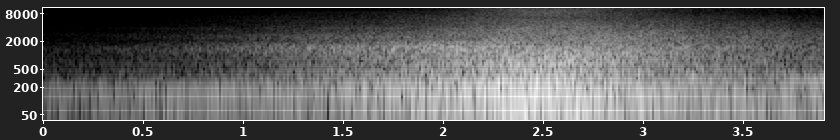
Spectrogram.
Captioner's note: vehicle passing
